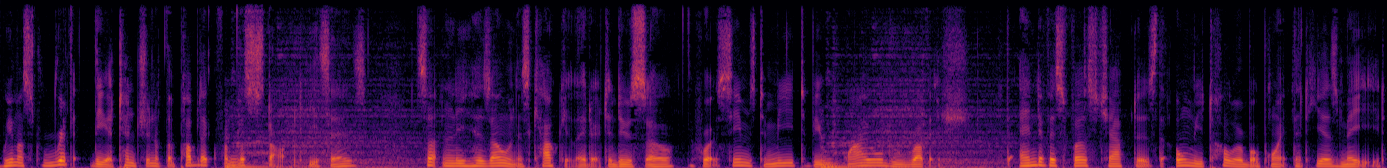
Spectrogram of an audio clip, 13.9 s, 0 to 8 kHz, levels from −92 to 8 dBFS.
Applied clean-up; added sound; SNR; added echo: none; Engine / Vehicle; 16 dB; none.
